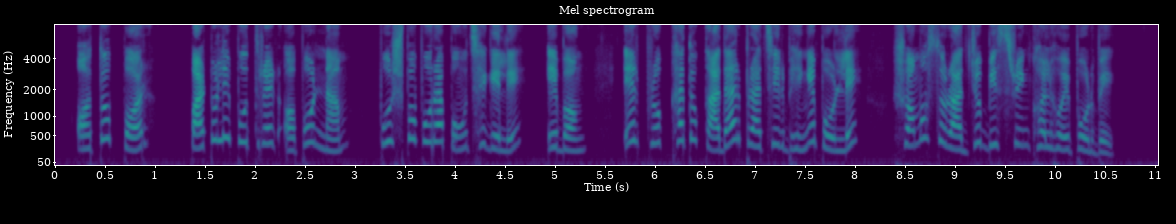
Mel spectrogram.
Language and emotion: Bengali, neutral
